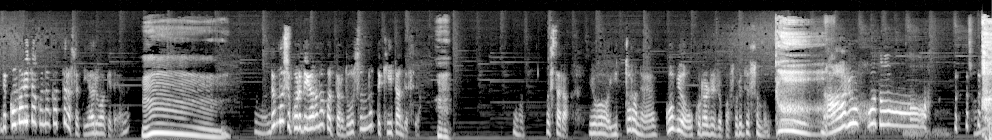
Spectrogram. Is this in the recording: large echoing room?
no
